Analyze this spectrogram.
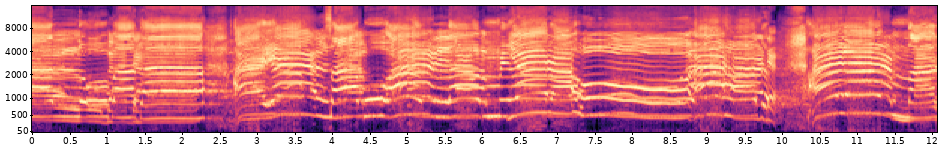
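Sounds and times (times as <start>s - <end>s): girls singing in unison: 0.0s - 12.0s.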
